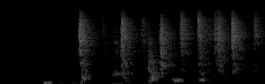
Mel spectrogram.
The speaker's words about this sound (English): My dog is making a ruckus. Hold on.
